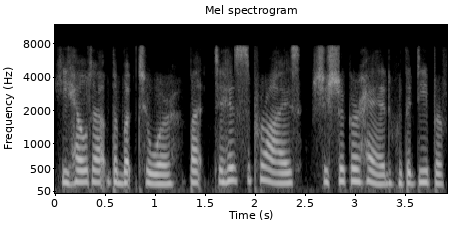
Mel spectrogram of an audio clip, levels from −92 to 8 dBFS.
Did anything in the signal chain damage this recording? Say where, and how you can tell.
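No, nothing in the chain damaged this speech. It has been through the Speex codec, and the only trace is a slight coding texture that fits a fairly high bitrate setting.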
